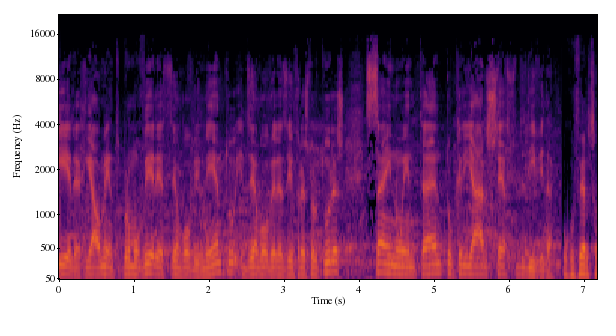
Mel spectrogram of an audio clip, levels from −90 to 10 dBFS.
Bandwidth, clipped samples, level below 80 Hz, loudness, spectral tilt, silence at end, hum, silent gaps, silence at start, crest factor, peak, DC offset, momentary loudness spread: 15.5 kHz; under 0.1%; -54 dBFS; -29 LUFS; -5 dB/octave; 0 s; none; none; 0 s; 16 dB; -12 dBFS; under 0.1%; 5 LU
